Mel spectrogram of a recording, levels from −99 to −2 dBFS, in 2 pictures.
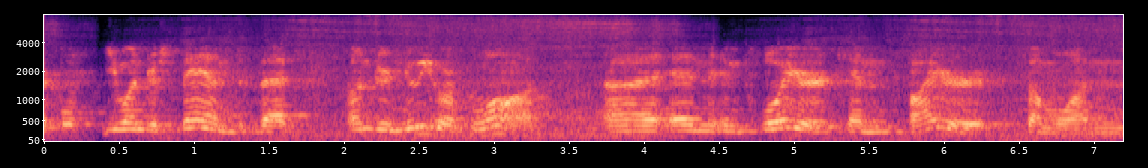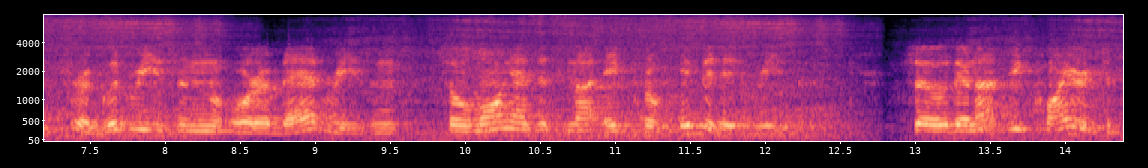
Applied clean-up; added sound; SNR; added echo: none; Fixed-wing aircraft, airplane; 17 dB; reverberation time 1.6 s.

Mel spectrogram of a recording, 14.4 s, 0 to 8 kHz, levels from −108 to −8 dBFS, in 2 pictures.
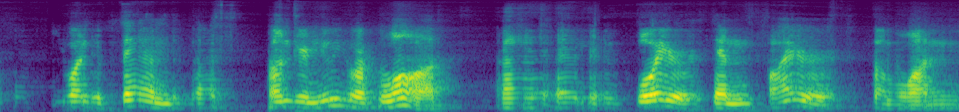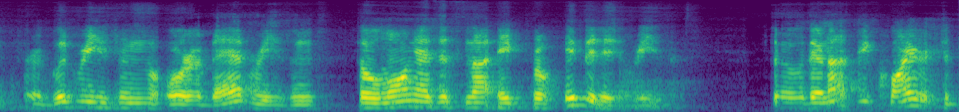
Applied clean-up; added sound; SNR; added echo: neural mask model DeepFilterNet 3.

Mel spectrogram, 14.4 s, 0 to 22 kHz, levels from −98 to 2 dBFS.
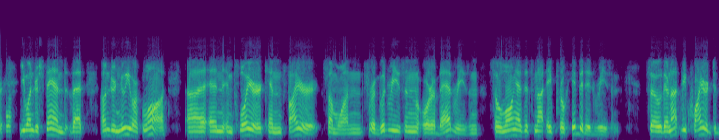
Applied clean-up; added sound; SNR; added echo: none; none; none; none.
